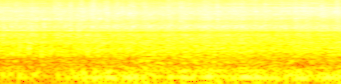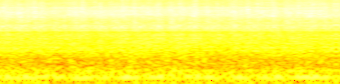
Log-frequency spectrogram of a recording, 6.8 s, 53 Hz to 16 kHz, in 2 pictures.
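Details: 1977 C3 Corvette 383 stroker carbureted V8 after idle mixture screw adjustment: steady, even low rumble with no stumble, hunting or dieseling; it is idling cleanly and smoothly.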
